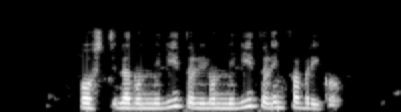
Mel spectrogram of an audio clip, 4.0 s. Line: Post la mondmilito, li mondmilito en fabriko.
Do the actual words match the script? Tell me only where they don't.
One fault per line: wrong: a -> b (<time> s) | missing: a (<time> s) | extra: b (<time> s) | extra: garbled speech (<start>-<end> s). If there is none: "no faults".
no faults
